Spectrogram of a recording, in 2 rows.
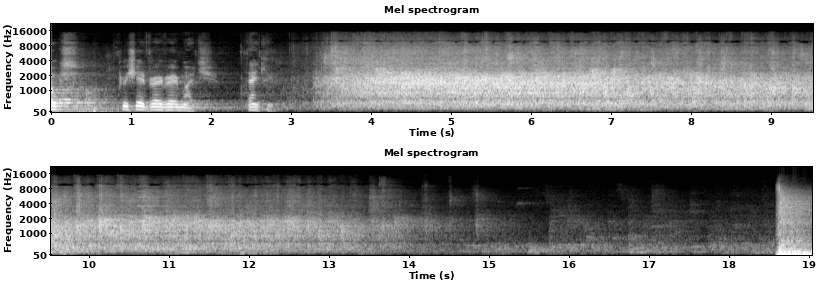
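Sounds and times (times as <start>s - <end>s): audience applauding: 3.0s - 14.4s.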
